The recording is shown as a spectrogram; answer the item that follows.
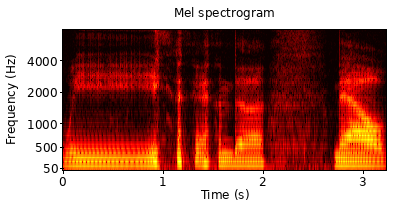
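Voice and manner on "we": mock-unenthusiastic flat tone. Describing driving past workers on a vehicle, in a put-on unenthusiastic tone. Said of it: "with that same unenthusiastic tone".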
